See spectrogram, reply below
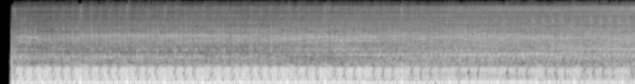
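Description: Lumpy, uneven idle with a recurring stumble in the low thump, roughly two to three a second; sounds like one cylinder misfiring.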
